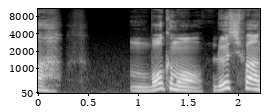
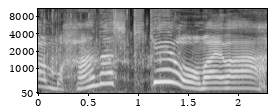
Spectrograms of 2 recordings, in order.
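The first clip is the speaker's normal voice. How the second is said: exasperated; 3 semitones higher, slower than usual. Acted. Levi exasperated Beel ignores him.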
